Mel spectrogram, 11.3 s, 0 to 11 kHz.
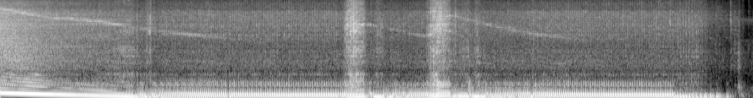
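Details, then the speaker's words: MK4 VW GTI 1.8T, high mileage, about a week after rebuilding the Mega Racing exhaust with V-bands; muffler baffles suspected failing; raspy uneven chuffing with sharp bursts off throttle from an exhaust leak toward the turbo, owner thinks downpipe gasket, hopes not manifold. "it's got an exhaust leak uh up toward the turbo hoping it's not an exhaust manifold i think it's just a downpipe gasket that goes bad in this thing every once in a while"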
